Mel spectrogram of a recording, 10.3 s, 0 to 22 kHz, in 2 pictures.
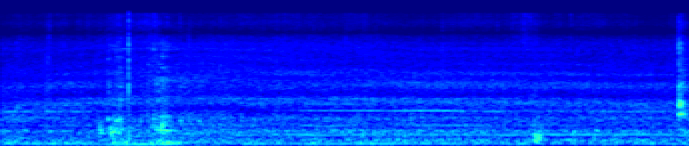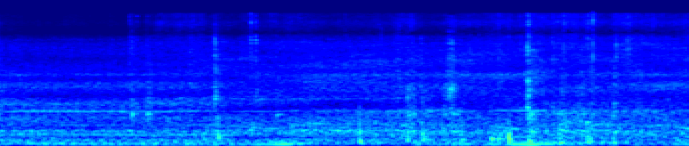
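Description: Vimek 870 forwarder running steadily while its hydraulic crane swings the grapple out, with a faint steady whine and a few sharp clicks from the crane.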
